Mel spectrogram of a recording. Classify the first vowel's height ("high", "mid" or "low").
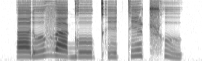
low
